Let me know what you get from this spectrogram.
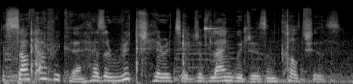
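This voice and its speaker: A narrator reading a formal documentary script in an even, steady delivery. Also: medium pitch, moderate pace. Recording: narration over loud music. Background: music.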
